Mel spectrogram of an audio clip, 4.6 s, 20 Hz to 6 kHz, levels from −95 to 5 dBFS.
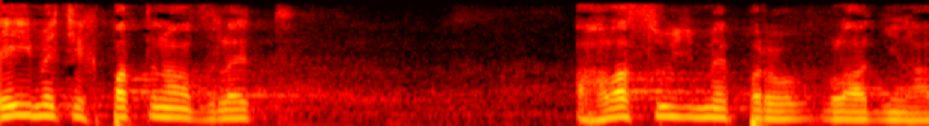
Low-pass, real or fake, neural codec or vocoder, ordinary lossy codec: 5.4 kHz; real; none; MP3, 32 kbps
